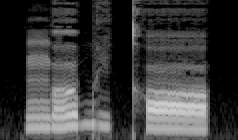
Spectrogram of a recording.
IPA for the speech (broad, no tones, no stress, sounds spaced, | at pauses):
ŋ ɤ b i̤ kʰ ɔ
